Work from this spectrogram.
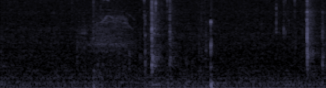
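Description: Quiet keyboard key presses at a computer while modeling in Blender, a few soft isolated clicks over a steady low hum.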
